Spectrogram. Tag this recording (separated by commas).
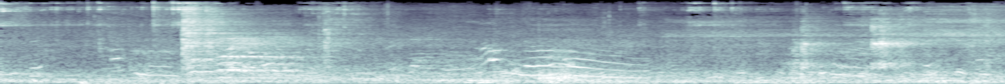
Speech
